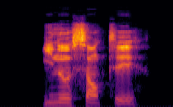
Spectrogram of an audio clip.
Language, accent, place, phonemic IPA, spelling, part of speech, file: French, France, Lyon, /i.nɔ.sɑ̃.te/, innocenter, verb, LL-Q150 (fra)-innocenter.wav
- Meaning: to declare innocent, to absolve, to exonerate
